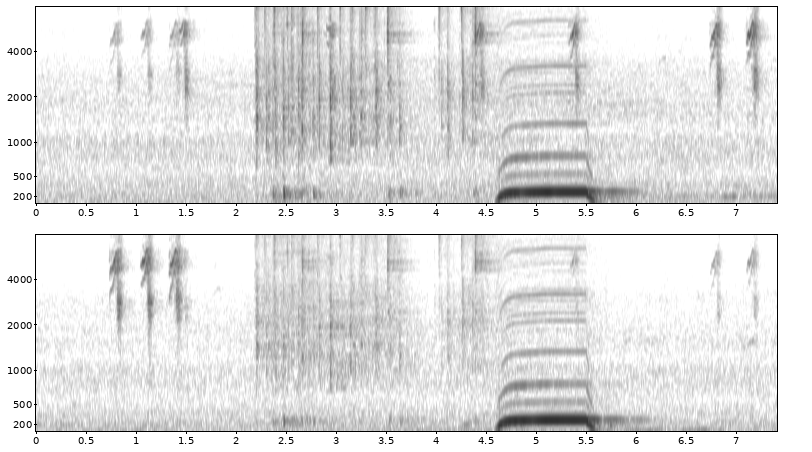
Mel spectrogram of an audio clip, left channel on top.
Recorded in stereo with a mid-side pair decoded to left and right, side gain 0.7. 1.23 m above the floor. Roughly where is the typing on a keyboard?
Ahead left.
